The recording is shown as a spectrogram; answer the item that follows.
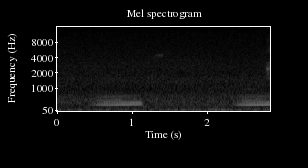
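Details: Probable African bullfrogs, suspected from a large clump of tadpoles nearby, give low, droning calls of about half a second each at sunrise on 2 February in Tswalu Kalahari Reserve, South Africa.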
